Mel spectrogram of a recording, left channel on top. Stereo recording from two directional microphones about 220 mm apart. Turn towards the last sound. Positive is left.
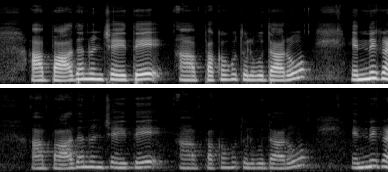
turn(degrees=40)  # may be behind; listen again after turning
